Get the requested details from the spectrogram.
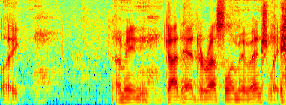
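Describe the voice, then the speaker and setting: Heard through noticeable background noise and audible room echo, a man speaks at a moderate pace. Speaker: church speaker. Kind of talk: church talk with Q&A. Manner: casual, conversational.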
